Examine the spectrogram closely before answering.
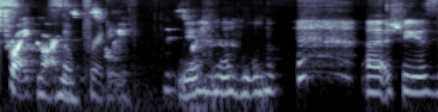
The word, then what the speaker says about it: Tricart: Her last name is French, so I can't pronounce it, but it's you can pronounce it. Tricart, but you can say it's Tricart.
